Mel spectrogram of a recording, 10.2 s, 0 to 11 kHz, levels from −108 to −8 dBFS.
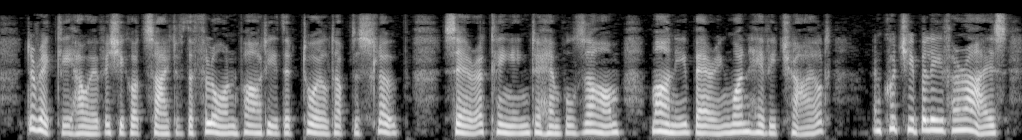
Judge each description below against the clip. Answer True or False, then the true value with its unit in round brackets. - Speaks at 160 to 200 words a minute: True (175 wpm)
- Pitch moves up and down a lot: False (2.9 semitones)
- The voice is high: False (180 Hz)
